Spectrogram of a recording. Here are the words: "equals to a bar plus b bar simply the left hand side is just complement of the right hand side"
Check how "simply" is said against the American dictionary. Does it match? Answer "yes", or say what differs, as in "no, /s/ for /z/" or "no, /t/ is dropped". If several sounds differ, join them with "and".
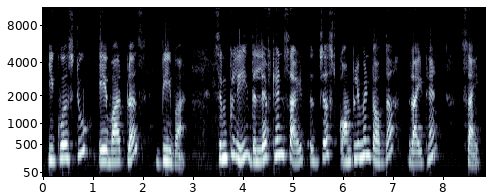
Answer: yes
